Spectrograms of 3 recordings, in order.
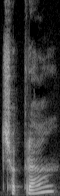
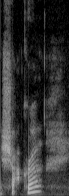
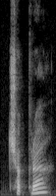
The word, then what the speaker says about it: chakra: relate to the root chakra that's how you say it correctly but i am very whitewashed so i'm going to be saying chakra even though it's chakra so reiterating that and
